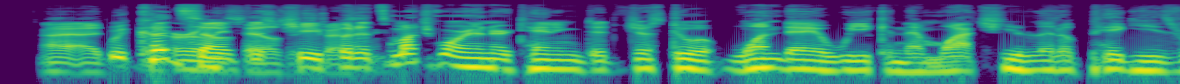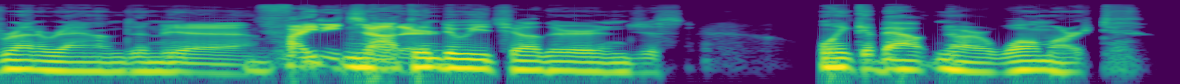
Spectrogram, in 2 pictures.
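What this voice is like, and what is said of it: Imitates another person's voice. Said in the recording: “my impression of the Walton family”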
